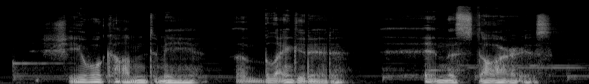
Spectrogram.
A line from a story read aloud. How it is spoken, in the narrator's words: he said weakly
